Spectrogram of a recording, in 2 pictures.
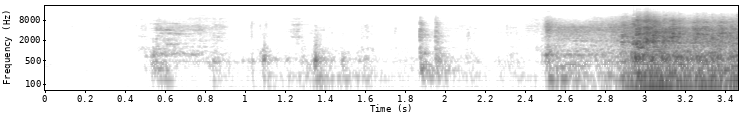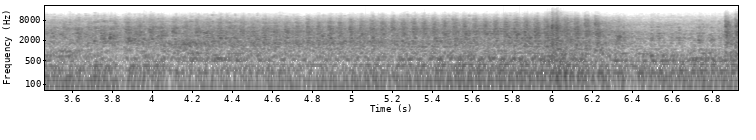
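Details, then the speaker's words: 1960 Chevy Brookwood wagon engine, run after sitting 20+ years with rebuilt carb, new points, electric fuel pump and manual choke; fires and idles smoothly but with a steady, regular heavy knock about three a second; owner suspects rod knock. "and it runs smooth it just knocks really bad so I want to pull that valve cover I'm not going to take"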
